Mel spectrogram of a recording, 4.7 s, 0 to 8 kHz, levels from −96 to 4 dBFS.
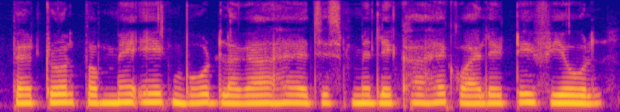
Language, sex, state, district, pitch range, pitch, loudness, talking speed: Hindi, male, Assam, Kamrup Metropolitan, 165-175 Hz, 170 Hz, -14 LUFS, 165 wpm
